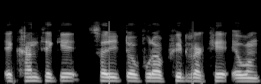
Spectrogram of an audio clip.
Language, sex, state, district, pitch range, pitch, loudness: Bengali, male, West Bengal, Malda, 155-170 Hz, 165 Hz, -18 LUFS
